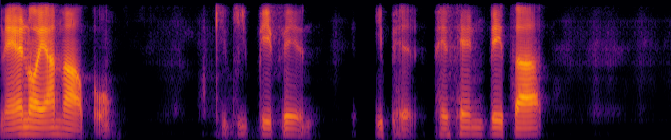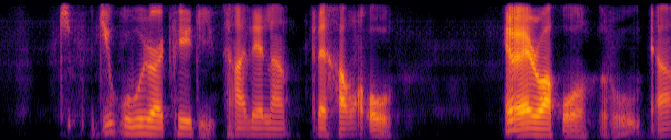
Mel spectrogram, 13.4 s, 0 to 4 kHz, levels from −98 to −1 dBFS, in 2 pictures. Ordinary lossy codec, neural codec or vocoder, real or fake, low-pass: none; codec, 24 kHz, 0.9 kbps, WavTokenizer, small release; fake; 3.6 kHz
